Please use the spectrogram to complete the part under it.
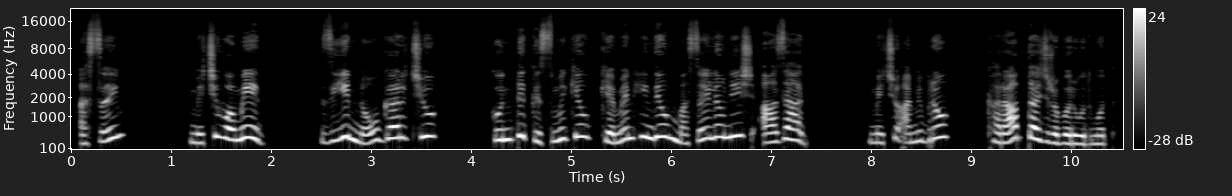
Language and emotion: Kashmiri, fearful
